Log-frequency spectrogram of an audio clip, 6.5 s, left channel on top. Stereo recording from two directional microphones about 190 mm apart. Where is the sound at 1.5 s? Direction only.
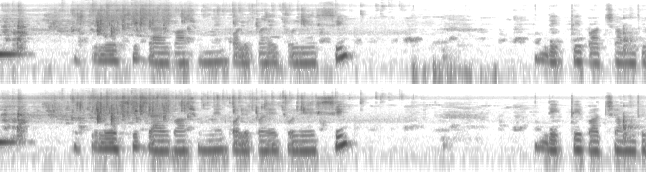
10° right (ahead or behind).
